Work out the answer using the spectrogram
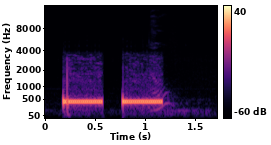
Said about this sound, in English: Well, let's get this leader on the phone, because I'm jazzed to give him a ring right now.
